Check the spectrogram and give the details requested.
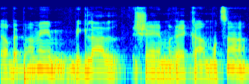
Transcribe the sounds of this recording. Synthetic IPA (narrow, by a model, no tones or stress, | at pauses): aʁbepaːmimbiɡlal | ʃemʁekʰamot͡sa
